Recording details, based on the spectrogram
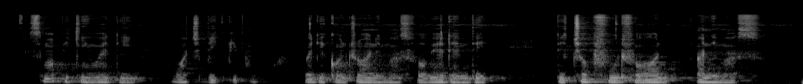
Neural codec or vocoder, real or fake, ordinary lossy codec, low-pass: none; real; none; none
